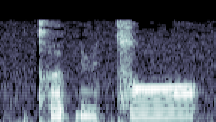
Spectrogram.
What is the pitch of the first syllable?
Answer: rising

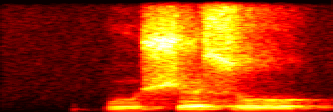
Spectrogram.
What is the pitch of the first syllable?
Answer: low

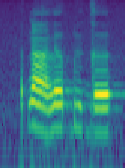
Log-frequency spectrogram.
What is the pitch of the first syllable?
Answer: falling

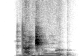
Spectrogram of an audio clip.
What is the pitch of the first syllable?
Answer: falling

